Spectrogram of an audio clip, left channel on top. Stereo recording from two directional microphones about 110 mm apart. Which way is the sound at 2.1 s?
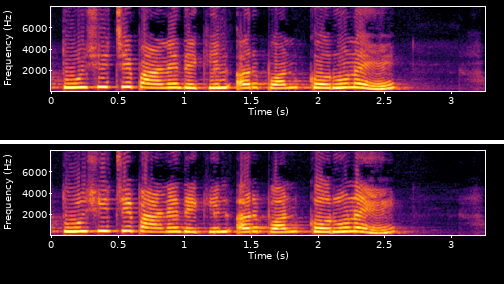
45° left (ahead or behind).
